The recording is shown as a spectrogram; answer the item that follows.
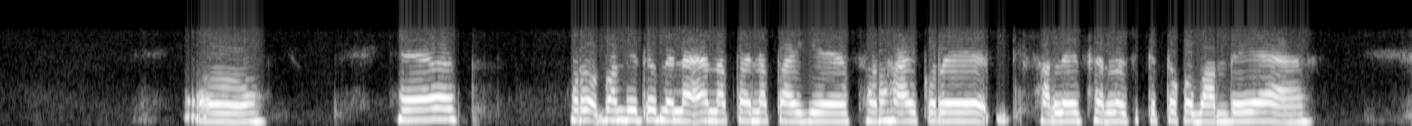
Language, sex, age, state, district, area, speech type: Santali, female, 30-45, West Bengal, Jhargram, rural, conversation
